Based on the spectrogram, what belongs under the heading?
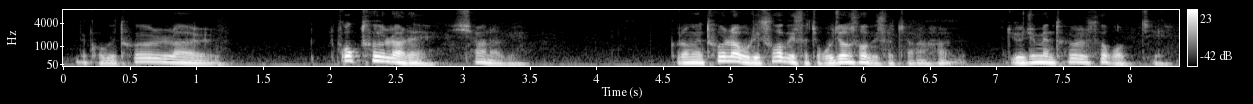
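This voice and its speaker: A middle-aged man chats casually with his spouse at bedtime, rambling and easygoing like a podcast host winding down for the night. His medium-pitched voice is sing-song, fast, mellow, and husky, with long pauses. It's a dull, lo-fi home recording.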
